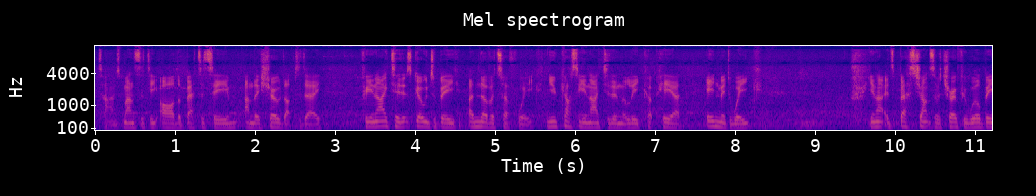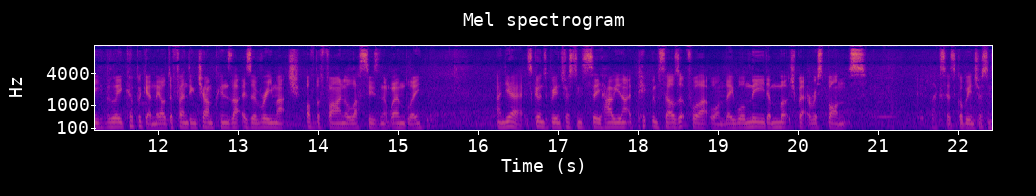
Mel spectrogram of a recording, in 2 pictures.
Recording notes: full post match press conference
